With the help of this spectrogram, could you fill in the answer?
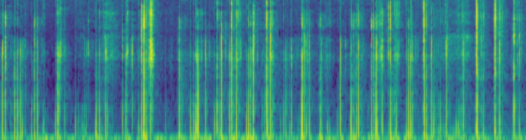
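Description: A wooden object is tapped quickly and irregularly with a steady stream of short, dull knocks. The taps are mostly low and thumpy, with brief brighter clicks and almost no ring after each one.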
